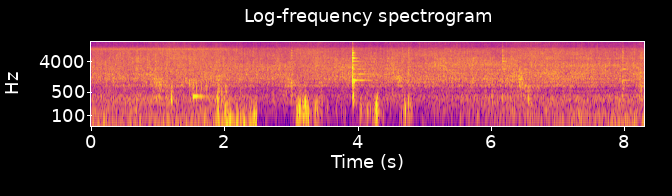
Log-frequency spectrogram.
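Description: Chicken pieces and fried potatoes sizzling in spiced oil in a metal pot, stirred with a metal spatula that scrapes the pot. A single sharp metal clink about four seconds in.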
